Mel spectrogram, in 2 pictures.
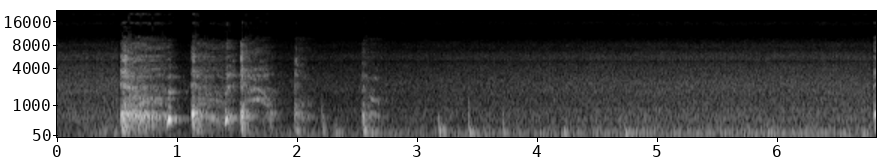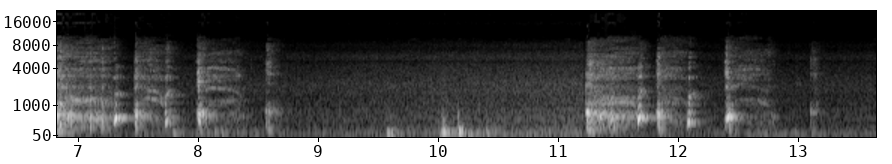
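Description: Three bursts of coughing, each a run of several quick harsh coughs, separated by quiet pauses; a child's repeated cough.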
